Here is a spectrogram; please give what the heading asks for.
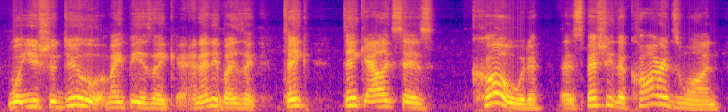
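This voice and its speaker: A man hosting a video call, eagerly giving quick explanations and short encouragements. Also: high voice, animated, no room sound. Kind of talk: casual video call discussion.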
